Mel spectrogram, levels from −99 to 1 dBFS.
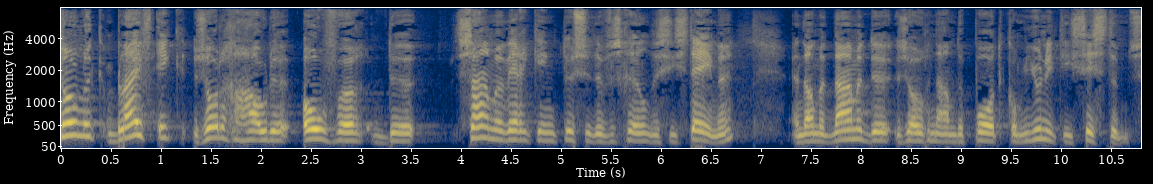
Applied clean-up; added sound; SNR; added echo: none; none; none; none.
